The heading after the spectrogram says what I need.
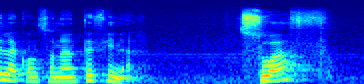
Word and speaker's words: soif: final u otras palabras en las que se pronuncie la consonante final. Soif, ciel.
